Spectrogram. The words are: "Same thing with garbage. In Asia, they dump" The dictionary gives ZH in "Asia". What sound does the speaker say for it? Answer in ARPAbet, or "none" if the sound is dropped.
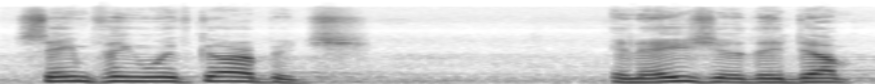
ZH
